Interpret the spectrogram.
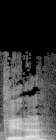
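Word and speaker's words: Giuda: And Guda, in the set before that. – Judah. It's pronounced G-I-U-D-O. Italian, yeah.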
